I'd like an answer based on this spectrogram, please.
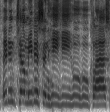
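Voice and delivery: ordinary talk

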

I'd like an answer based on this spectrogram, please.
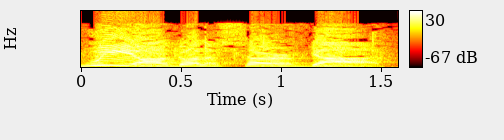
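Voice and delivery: the same line again, now shouted; shouted declaration. Acted. Preacher repeating the vow to his church, shouting it. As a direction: hit it harder the second time.

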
